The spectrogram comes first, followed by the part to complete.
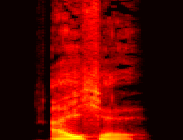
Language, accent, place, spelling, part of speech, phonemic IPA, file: German, Germany, Berlin, Eichel, noun, /ˈaɪ̯çl̩/, De-Eichel.ogg
- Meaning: 1. acorn (fruit of an oak tree) 2. acorns (a suit in German and Swiss playing cards) 3. glans: ellipsis of Peniseichel (“glans penis”) 4. glans: ellipsis of Klitoriseichel (“clitoral glans”)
